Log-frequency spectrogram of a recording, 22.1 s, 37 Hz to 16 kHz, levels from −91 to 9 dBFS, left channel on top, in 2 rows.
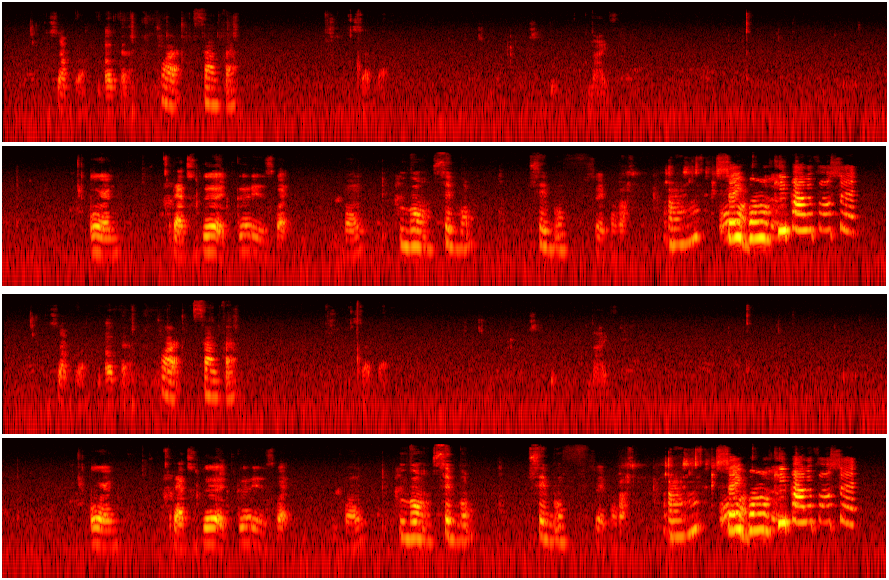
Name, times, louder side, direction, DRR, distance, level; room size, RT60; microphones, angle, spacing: voice 1, 0.6-2.0 4.0-4.8 7.3-7.5 12.2-12.6 13.1-14.6 15.2-15.6 18.5-18.8 20.0-20.8, equal, 70° left, 1.0 m, -35 dB
voice 2, 2.5-2.9 16.0-17.0 17.7-18.1 18.8-19.0 19.3-19.8, right 4 dB, 60° right, 0.9 m, -34 dB
voice 3, 20.0-21.7, left 1 dB, 10° right, 0.5 m, -23 dB
2.5 x 2.1 x 2.5 m
head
